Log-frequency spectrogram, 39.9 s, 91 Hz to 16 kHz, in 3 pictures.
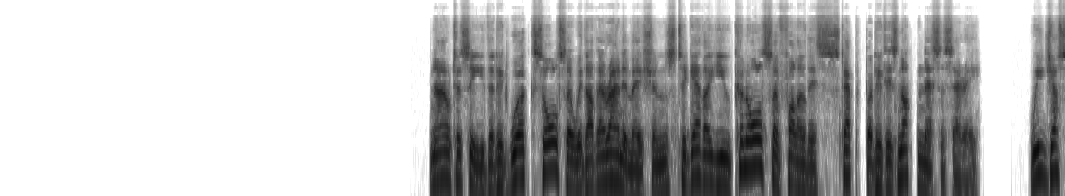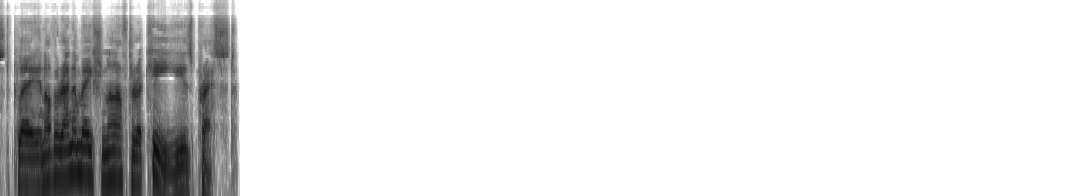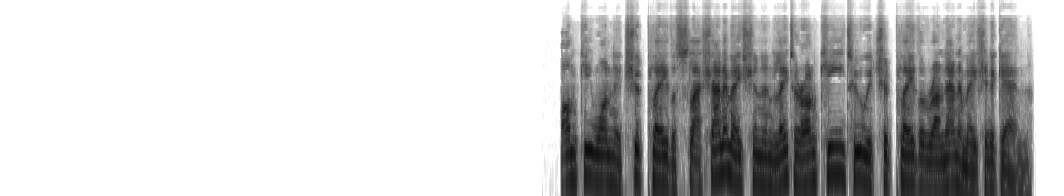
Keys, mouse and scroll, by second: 0.0 click, 5.0-5.5 scroll down 3, 5.5-7.3 middle drag, 7.3 click, 12.0-39.9 drag.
